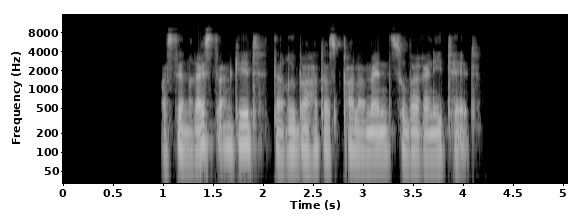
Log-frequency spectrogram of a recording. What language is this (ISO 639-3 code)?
deu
